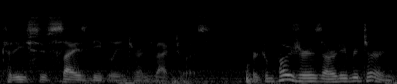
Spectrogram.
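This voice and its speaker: Animated man narrating a visual novel. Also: mid-range voice, brisk, background noise. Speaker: gaming channel host.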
